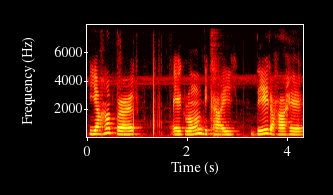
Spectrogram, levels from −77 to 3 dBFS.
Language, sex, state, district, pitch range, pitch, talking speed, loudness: Hindi, male, Himachal Pradesh, Shimla, 220-250 Hz, 230 Hz, 110 wpm, -16 LUFS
